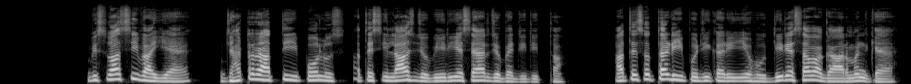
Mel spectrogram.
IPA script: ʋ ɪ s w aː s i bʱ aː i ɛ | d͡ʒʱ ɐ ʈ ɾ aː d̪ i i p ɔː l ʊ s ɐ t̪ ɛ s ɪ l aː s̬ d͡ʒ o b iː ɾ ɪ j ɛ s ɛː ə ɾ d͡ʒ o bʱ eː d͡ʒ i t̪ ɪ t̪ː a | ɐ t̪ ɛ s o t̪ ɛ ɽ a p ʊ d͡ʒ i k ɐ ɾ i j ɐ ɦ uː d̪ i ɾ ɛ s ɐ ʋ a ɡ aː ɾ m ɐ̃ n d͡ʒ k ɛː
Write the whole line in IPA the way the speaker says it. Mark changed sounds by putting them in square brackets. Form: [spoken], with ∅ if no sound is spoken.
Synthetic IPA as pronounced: ʋ ɪ s w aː s i bʱ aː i ɛ | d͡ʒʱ ɐ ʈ ɾ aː [t̪] i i p ɔː l ʊ s ɐ t̪ ɛ s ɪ l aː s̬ d͡ʒ o b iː ɾ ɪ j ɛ s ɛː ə ɾ d͡ʒ o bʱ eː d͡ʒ i [d̪] ɪ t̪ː a | ɐ t̪ ɛ s o t̪ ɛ ɽ [i] p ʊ d͡ʒ i k ɐ ɾ i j ɐ ɦ uː d̪ i ɾ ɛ s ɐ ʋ a ɡ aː ɾ m ɐ̃ n d͡ʒ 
